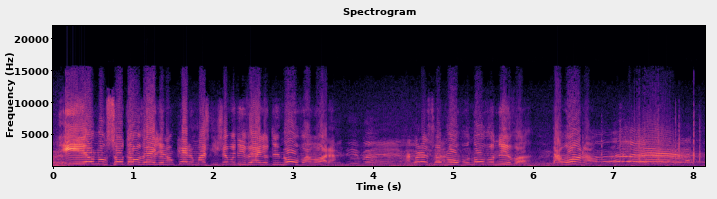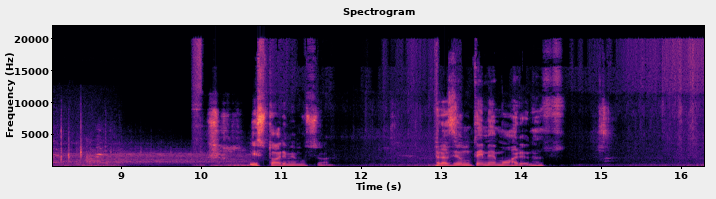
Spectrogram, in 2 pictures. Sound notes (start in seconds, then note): 7.2 shouting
